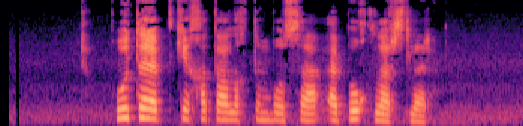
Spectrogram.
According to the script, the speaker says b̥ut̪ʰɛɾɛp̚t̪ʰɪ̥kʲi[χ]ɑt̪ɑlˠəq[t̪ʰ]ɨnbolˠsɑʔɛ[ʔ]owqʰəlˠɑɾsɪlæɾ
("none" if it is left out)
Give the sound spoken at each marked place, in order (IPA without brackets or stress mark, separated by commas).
χ, t̪, p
